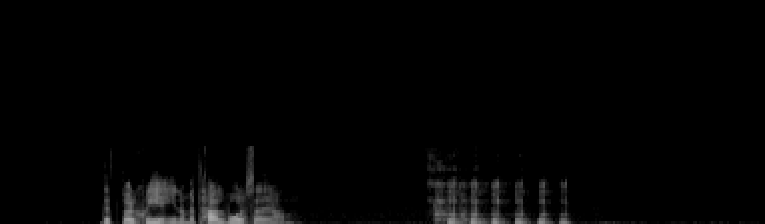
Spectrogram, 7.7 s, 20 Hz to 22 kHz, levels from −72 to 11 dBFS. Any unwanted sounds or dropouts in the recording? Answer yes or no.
yes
